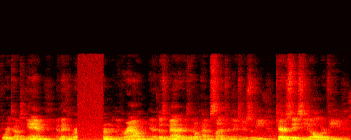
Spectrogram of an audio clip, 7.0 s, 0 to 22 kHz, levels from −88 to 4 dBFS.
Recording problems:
off-mic speech; far
room echo; noticeable; dies away in 0.6 s
murmuring crowd; faint; throughout; 20 dB below the speech
audio cutting out; at 1.5 s for 0.5 s

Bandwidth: 13.5 kHz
